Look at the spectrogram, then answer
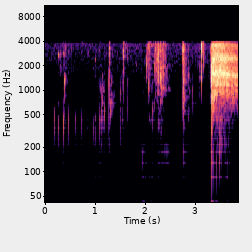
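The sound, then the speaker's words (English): Someone takes a swig of water: a quick run of rhythmic gulps and wet swallows, followed by a loud, breathy exhale at the end. “You just can't beat a good swig of water.”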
